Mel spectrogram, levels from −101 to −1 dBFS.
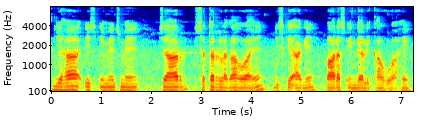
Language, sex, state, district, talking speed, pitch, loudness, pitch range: Hindi, male, Arunachal Pradesh, Lower Dibang Valley, 130 wpm, 115 Hz, -18 LUFS, 105-125 Hz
